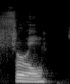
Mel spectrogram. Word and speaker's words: Ferrell: wants his last name pronounced Farrell, spelled F-E-R-R-E-L-L, but pronounced like F-U-R-L.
